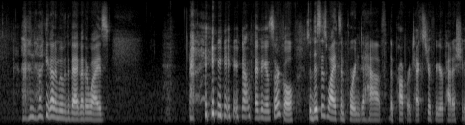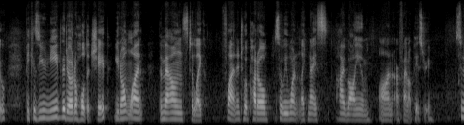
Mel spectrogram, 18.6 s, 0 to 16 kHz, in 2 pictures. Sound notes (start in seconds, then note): 0.7 laughs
